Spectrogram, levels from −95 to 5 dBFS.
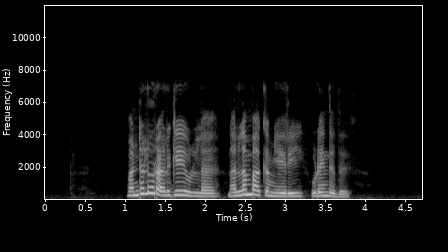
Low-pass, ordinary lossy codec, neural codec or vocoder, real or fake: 7.2 kHz; none; none; real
